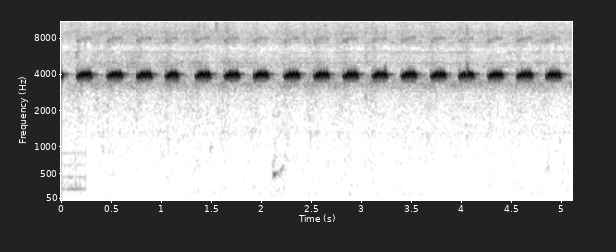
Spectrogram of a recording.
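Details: Forest cricket at night, sounding a clear, high-pitched chirp repeated evenly about every quarter second against soft background noise.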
